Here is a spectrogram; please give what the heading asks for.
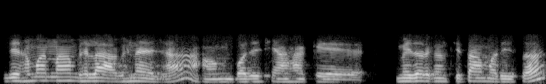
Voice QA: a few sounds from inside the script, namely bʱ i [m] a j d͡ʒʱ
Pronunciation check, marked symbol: incorrect: n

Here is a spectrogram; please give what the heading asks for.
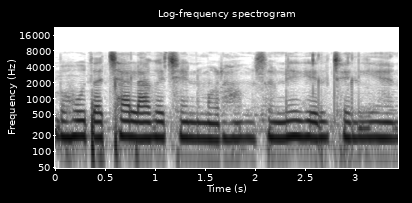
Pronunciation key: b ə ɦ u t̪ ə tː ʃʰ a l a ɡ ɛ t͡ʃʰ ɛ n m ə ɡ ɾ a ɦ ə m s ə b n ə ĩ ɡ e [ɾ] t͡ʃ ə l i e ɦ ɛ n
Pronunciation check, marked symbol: incorrect: l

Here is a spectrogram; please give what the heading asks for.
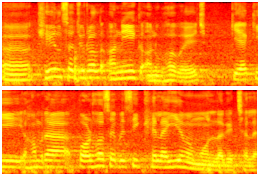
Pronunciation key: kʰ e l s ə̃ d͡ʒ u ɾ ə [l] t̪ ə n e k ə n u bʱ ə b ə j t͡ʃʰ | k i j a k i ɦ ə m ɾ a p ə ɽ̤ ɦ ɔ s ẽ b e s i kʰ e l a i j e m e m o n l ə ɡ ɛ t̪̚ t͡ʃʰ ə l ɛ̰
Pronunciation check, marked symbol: correct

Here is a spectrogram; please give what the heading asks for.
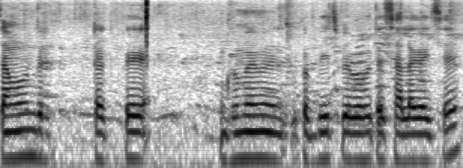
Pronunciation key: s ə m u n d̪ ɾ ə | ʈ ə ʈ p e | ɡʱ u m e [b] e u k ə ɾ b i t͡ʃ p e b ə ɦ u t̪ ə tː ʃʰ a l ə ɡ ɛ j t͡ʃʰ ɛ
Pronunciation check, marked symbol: incorrect: m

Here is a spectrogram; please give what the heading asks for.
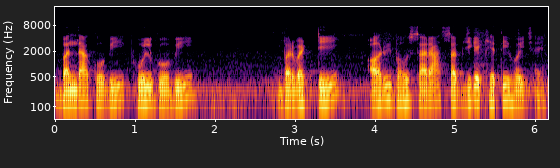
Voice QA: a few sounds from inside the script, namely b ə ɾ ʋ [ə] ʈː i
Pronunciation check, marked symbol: correct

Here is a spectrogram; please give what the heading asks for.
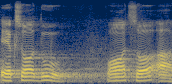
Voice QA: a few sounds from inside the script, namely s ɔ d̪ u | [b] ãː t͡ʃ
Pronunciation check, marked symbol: incorrect: p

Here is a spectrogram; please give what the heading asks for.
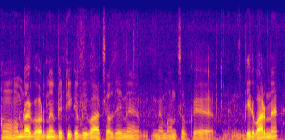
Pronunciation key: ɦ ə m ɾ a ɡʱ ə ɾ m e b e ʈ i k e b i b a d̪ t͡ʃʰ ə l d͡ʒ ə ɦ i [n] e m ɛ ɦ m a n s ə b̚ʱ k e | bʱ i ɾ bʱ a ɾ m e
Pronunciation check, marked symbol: incorrect: m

